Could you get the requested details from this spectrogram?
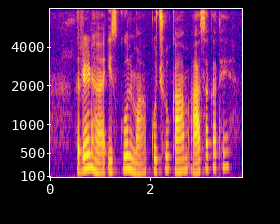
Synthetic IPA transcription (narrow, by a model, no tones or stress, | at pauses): ɾɪɽɦə̃ʔɪskuːlmãkʊt͡ʃʰukaːmaːsəkət̪ɦeː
